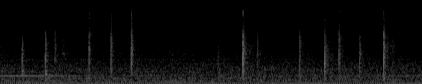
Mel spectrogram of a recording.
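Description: Chalk tapping and clicking against a blackboard while words are written, a dozen or so irregular faint sharp taps.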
